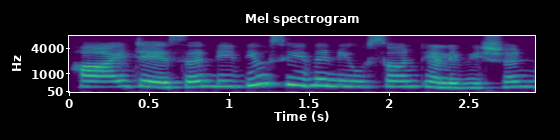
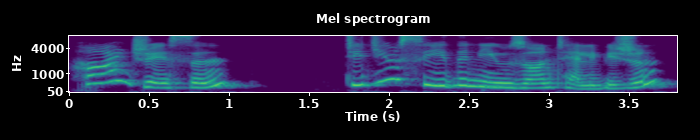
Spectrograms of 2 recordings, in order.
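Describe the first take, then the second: First: It is read flatly with little pitch variation. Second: It is spoken lively with varied intonation. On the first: The speaker calls it wrong. "You don't tell it like that" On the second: The speaker calls it right. "with the variations in your voice"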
